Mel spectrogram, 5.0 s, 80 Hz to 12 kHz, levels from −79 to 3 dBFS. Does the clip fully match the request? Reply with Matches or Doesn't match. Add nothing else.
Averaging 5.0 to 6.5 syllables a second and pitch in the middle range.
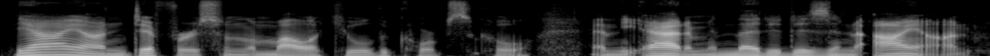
Doesn't match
